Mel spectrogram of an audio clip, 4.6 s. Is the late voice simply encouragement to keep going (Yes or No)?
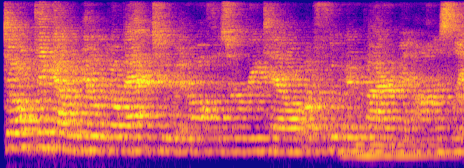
Yes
